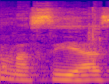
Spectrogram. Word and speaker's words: Macías: your last name perfectly my name is Marcia's in Spanish but you can say asks everybody Miss America hey how do you say the last name again Macias my see us they don't Iike Macias bet only got messy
